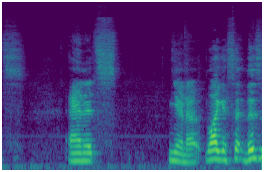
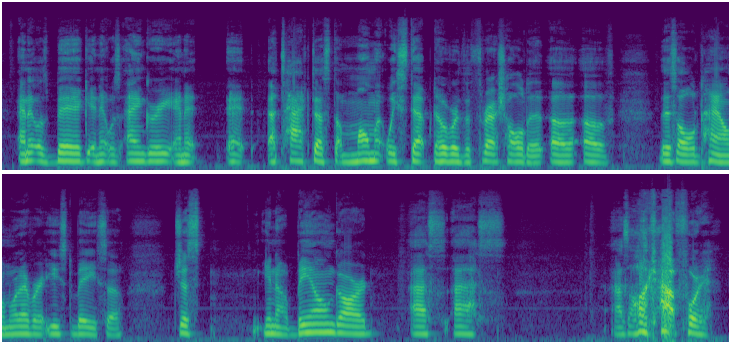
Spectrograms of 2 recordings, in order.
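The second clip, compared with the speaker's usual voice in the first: whispering in a put-on character voice; 2 semitones lower than usual. Voicing a character warning the group about a past attack: whispering in character. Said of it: "he's whispering".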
